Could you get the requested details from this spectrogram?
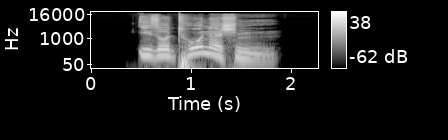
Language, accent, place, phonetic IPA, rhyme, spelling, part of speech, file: German, Germany, Berlin, [izoˈtoːnɪʃm̩], -oːnɪʃm̩, isotonischem, adjective, De-isotonischem.ogg
- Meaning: strong dative masculine/neuter singular of isotonisch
